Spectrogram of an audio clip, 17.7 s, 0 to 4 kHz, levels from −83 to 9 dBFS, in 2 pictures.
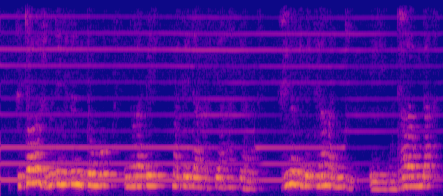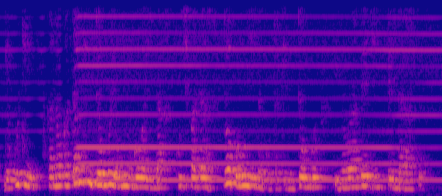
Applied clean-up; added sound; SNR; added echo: none; Harmonica; 17 dB; reverberation time 2.3 s.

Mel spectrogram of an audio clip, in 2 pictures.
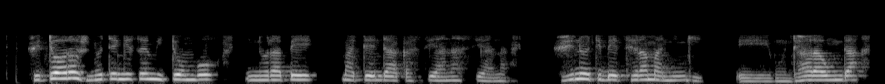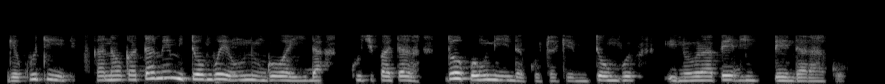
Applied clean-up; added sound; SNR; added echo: none; none; none; none.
